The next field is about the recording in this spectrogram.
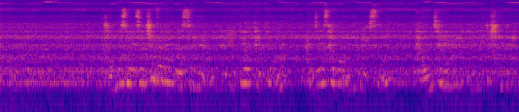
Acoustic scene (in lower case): bus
